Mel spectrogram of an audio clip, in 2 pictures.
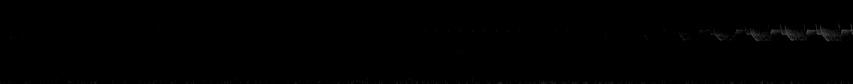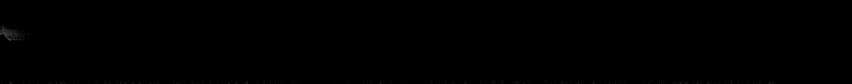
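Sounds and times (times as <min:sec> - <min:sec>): songbird singing high notes: 0:06.1 - 0:08.9.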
